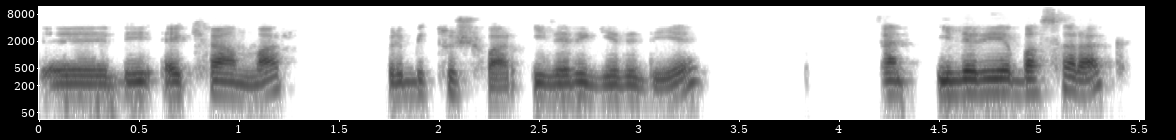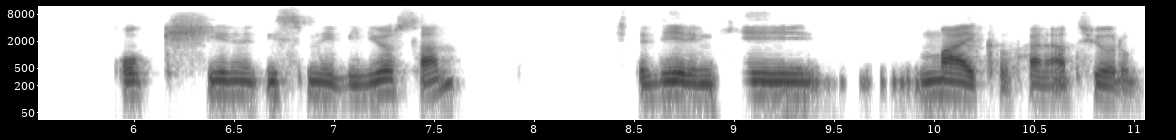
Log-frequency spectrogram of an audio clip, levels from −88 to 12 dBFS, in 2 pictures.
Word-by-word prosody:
eee, 115 -1 0
bir 125 0 +1
ekran 125 -3 +2
var. - - +1 0.5
Böyle 120 +1 -2
bir 130 0 -7
tuş 140 - -8
var 95 - +2
ileri 115 0 +1
geri 110 -2 -2
diye. - - -2 0.9
Sen 130 -1 0
ileriye 140 +1 +6
basarak 145 0 +2 0.4
o 125 +1 -2
kişinin 130 -2 -3
ismini 125 -1 -3
biliyorsan 140 - 0 0.8
işte 110 +2 -7
diyelim 120 -3 +3
ki, 125 -1 -1 0.5
Michael, 250 +2 +3
hani, - - 0
atıyorum, - - -3
125 Hz, 130 wpm, -24 LUFS, 115-130 Hz, 0.9 s, ileriye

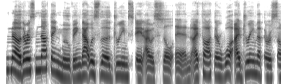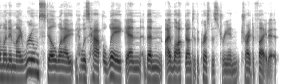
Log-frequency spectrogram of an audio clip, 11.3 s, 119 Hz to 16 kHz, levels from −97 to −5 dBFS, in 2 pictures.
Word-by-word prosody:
No, 245 -6 +7
there 240 - +4
was 260 +1 +4
nothing 275 -5 +1
moving 170 0 -1
that 200 +2 +6
was 215 -2 +1
the 195 -3 +2
dream 195 +2 -3
state 160 -3 -1
I 155 - +2
was 145 -1 -3
still 145 -2 -4
in, 135 -1 -5
I 165 - +4
thought 205 +2 -1
there 185 -2 0
w 205 +4 +1
I 180 - +8
dreamed 220 +4 -2
that 195 -1 -2
there 180 - -3
was 170 0 -2
someone 170 -1 -3
in 165 0 -3
my 155 -1 -2
room 235 +8 -2
still 160 -6 -1
when 155 0 -3
I 145 0 -1
h 170 - -15
was 165 -2 -3
half 150 - 0
awake, 150 0 -1
and 145 -1 -1
then 155 -2 0
I - - +3
locked 150 -1 -1
onto 140 -3 -3
the - - -15
Christmas 140 -6 -7
tree 130 0 -10
and 125 +1 -11
tried - - -3
to - - -15
fight - - -3
it. - - -6
170 Hz, 250 wpm, -24 LUFS, 150-205 Hz, -, I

